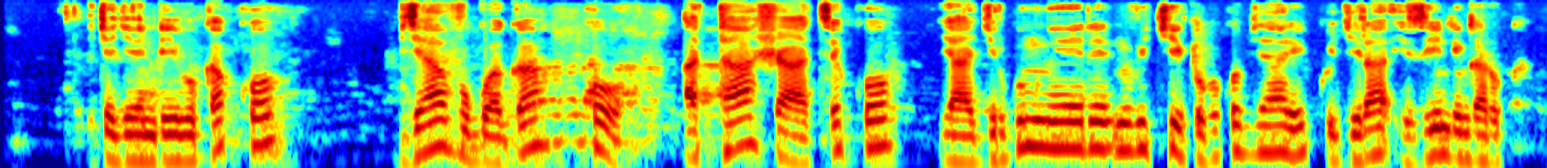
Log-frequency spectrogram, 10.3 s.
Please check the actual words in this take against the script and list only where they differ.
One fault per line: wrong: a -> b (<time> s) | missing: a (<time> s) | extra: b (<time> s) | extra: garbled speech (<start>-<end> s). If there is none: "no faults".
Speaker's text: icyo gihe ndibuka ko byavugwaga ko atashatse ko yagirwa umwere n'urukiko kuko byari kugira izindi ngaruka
no faults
